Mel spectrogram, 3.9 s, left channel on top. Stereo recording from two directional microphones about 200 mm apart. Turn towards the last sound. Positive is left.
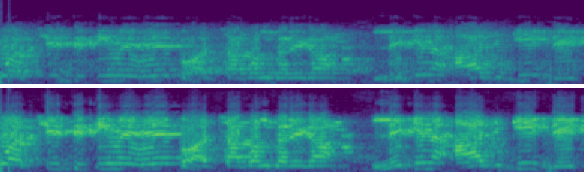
turn(degrees=-50)  # may be behind; listen again after turning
